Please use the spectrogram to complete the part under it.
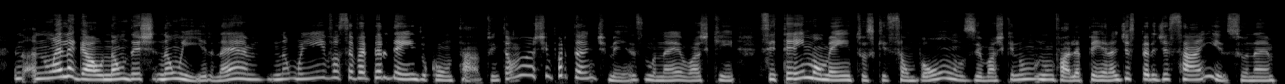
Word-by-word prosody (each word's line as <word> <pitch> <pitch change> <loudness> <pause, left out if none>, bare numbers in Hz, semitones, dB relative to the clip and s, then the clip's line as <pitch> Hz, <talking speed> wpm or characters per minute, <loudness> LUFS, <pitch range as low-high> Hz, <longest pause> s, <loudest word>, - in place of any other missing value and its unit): n 275 +2 -2
não 280 +4 +2
é 335 - +8
legal 235 - +6
não 235 +3 +5
deix 250 0 0
não 250 +2 +2
ir, 190 -3 -1
né, 240 +8 +2 0.2
não 250 +3 -3
ir, 290 +5 -5
você 310 +1 -4
vai 285 0 +2
perdendo 255 -6 +1
o 215 - -5
contato. 195 0 -5
Então 230 +8 -4
eu 435 +1 -4
acho 390 0 -6
importante 310 - -3
mesmo, 195 +4 -4
né, 180 +1 -2
eu 175 -2 -6
acho 180 +1 -4
que 190 -2 -5 0.2
se 235 -1 -2
tem 265 +5 +1
momentos 200 - +3
que 195 - -8
são 180 0 -3
bons, 195 +1 -2
eu 180 -1 -2
acho 180 - -3
que 215 - -5
não 235 +3 0
não 220 -1 +2
vale 180 -2 +1
a - - -9
pena 190 -2 0
desperdiçar 225 -1 0
isso, 190 -1 -3
né. 175 0 -1
225 Hz, 195 wpm, -24 LUFS, 190-260 Hz, 0.2 s, é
